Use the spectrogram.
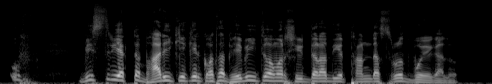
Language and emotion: Bengali, disgusted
